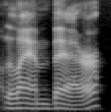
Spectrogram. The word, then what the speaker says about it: Lambert: desk at drexel burnham lambert no T pronounced on that just like The Colbert Report prosecutors disclosed that he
